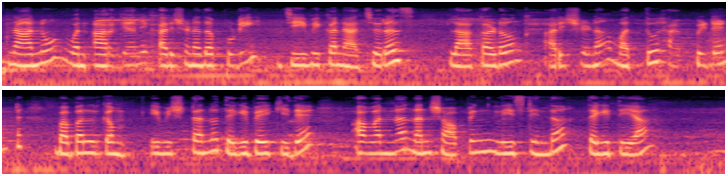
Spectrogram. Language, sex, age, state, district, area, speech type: Kannada, female, 18-30, Karnataka, Chitradurga, urban, read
